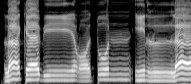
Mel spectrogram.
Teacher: Kemudian pada lafal tun illa di sini ada izhar halqi, yaitu suara tanwinnya harus dibaca dengan jelas karena ketemu dengan huruf hamzah.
